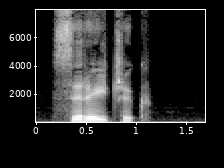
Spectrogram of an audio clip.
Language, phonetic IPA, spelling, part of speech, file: Polish, [sɨˈrɨjt͡ʃɨk], Syryjczyk, noun, Pl-Syryjczyk.ogg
